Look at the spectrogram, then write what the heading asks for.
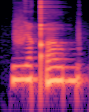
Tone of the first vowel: low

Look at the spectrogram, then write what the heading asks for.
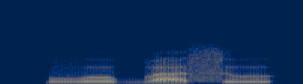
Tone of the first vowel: high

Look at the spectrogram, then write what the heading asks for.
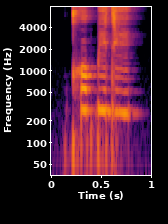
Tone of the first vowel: high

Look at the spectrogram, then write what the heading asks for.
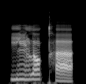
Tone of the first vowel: high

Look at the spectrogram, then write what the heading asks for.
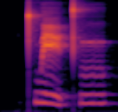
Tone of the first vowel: falling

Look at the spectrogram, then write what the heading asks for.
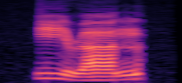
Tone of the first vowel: falling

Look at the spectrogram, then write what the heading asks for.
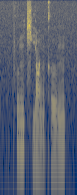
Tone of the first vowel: high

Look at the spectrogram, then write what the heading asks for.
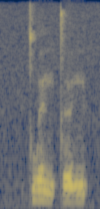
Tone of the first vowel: falling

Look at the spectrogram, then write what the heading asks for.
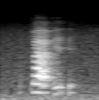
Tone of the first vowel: falling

